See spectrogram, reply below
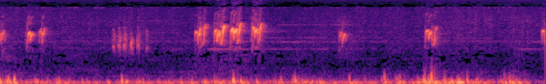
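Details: Mountain red-whiskered bulbul singing in a wild voice: brisk, repeated chirps and a short cluster of bright whistled notes, with steady low rumbling noise throughout.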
